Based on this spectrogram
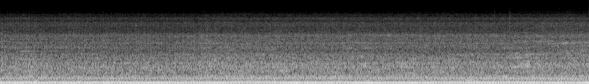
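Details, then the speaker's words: Yamaha YXZ1000R idling with fan override on after fitting a fan reverse relay kit, temperature about 168; constant rushing airflow over steady low idle, no rattles or scraping: normal fan operation. "that's fan override that's as cool as I wanted to get right now so I'll just to go back"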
